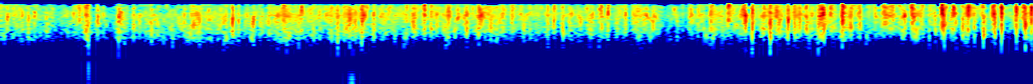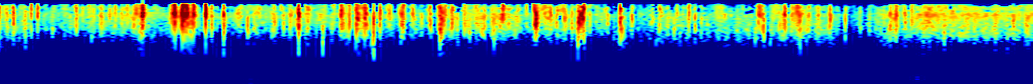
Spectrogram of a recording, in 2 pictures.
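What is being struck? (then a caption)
Plastic bubble-lined mailer envelope. A white plastic bubble-lined mailer envelope is held upright in both hands while long nails and fingertips scratch and squeeze its surface. Dense, bright crinkling and crackling scratches run throughout, with sharper crunchy bursts in the middle and almost no low end.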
